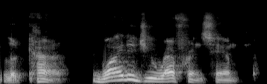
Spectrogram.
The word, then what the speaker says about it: LeCun: He corrected my pronunciation of his name, LeCun.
